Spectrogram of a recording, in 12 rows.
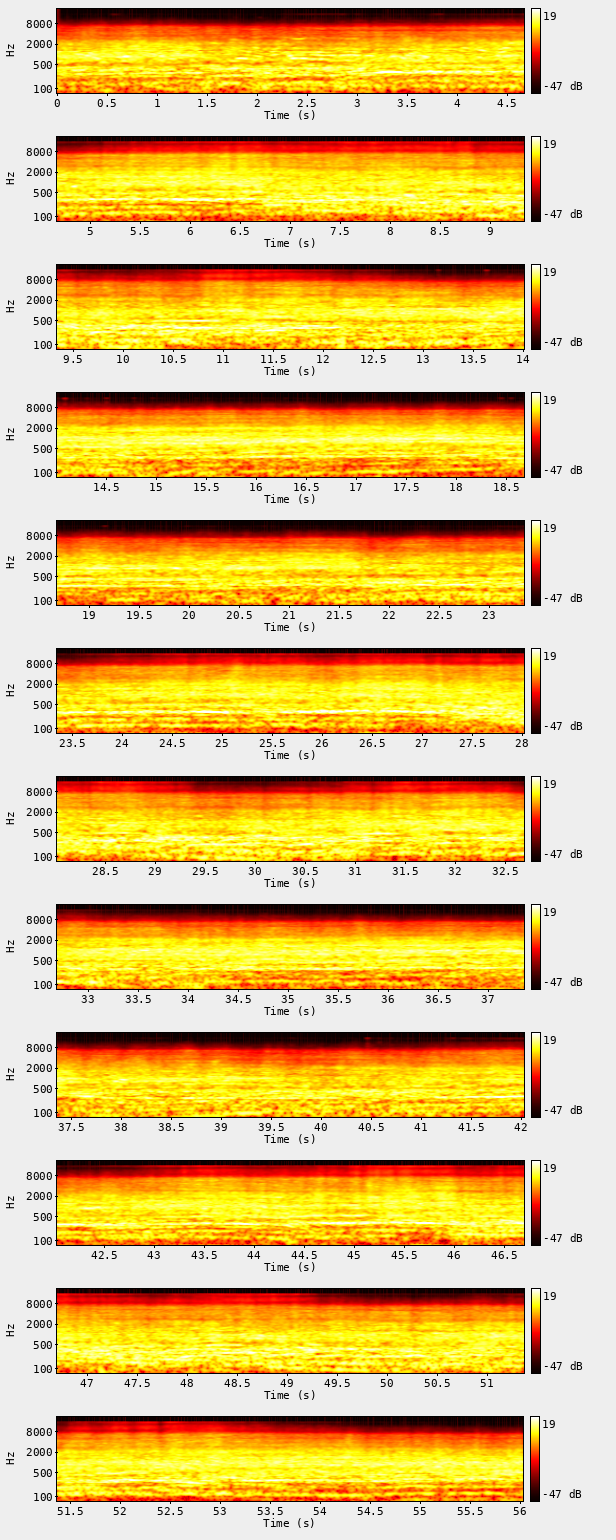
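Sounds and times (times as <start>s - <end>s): race car engines at full throttle: 0.0s - 56.0s.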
